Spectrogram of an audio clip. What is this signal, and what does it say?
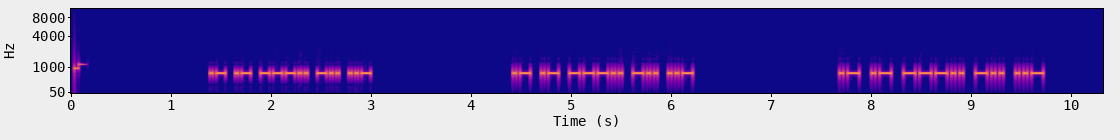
Morse code, heard as a keyed tone, about 30 wpm, 700 Hz. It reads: AA8DU AA8DU AA8DU
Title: Speed Racing - USA 2x2 Call Signs 25wpm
